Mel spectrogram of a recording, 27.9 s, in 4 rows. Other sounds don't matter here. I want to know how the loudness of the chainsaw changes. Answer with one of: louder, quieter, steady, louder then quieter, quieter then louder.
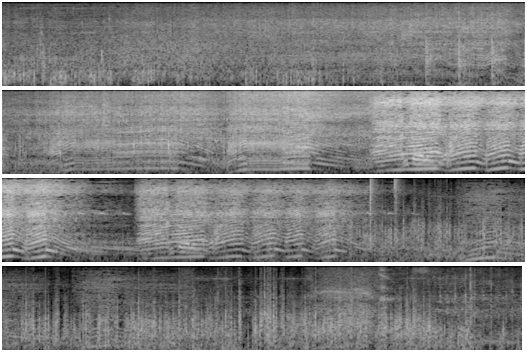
louder then quieter.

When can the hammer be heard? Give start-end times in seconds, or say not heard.
5.5-7.1, 18.8-19.3.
